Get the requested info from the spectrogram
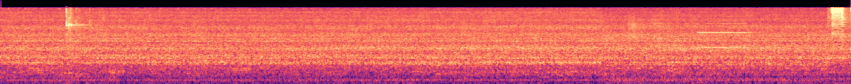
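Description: Steady mechanical hum and hiss under the car, with a light tool click about a second in and a short cluster of clicks near the end as a plug is tightened.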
